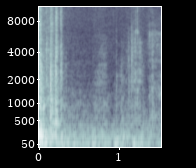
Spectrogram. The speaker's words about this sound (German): Tür auf, sehr gut.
